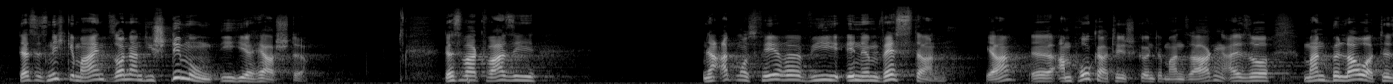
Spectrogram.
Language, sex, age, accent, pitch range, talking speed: German, male, 40-59, German, 140-200 Hz, 120 wpm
